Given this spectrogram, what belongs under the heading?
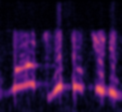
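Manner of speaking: ordinary delivery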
